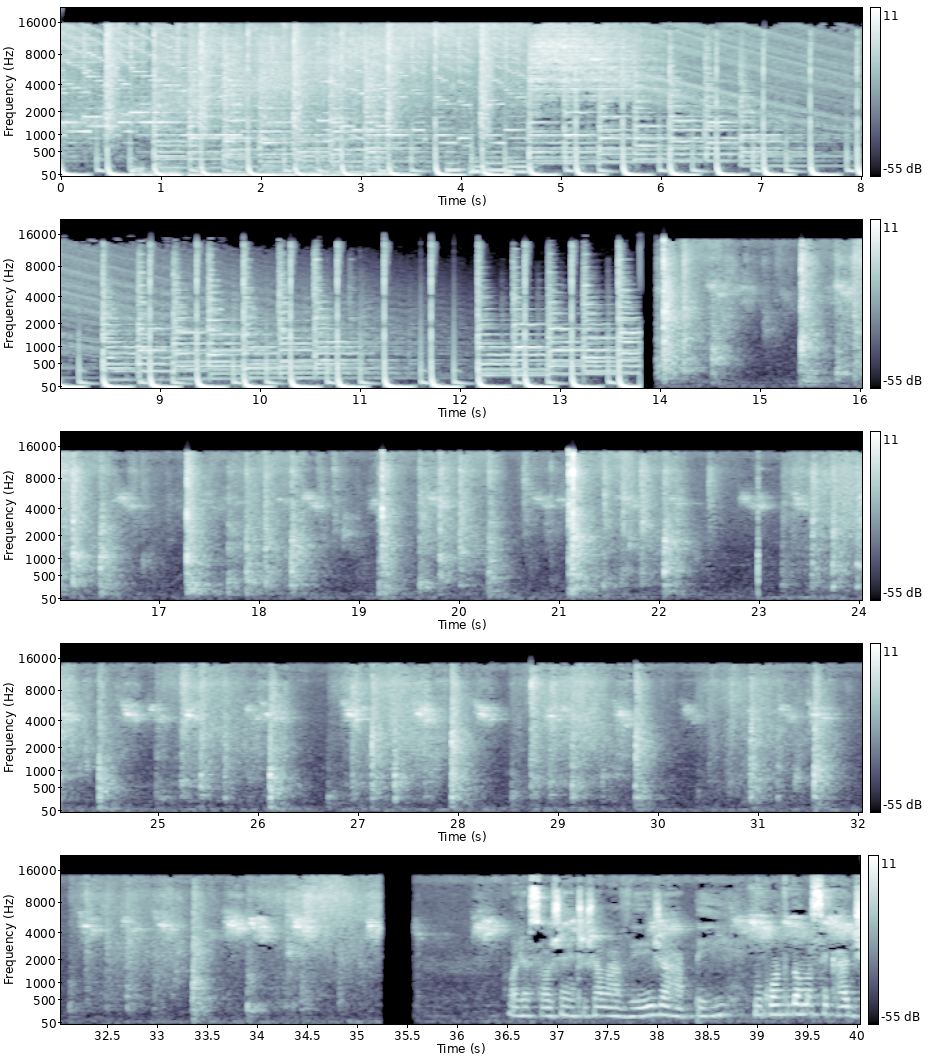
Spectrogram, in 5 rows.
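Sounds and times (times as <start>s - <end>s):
squeegee swishing water on tiles: 14.0s - 35.2s
birds chirping: 14.3s - 40.0s.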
